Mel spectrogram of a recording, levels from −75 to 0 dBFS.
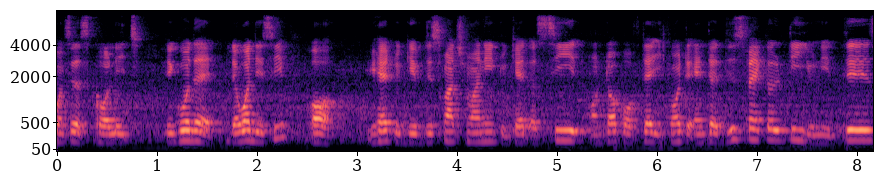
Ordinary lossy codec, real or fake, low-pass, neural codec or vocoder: none; real; 7.2 kHz; none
